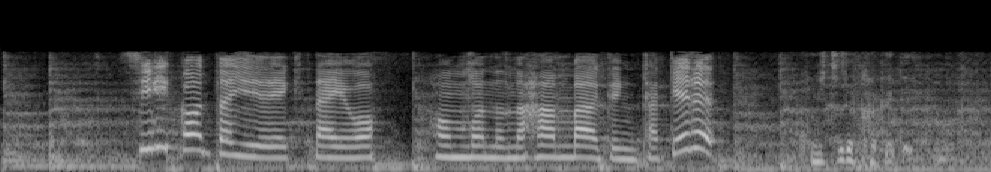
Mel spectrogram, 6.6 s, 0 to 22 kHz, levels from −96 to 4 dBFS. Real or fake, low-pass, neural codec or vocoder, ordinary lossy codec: fake; 7.2 kHz; codec, 16 kHz, 4 kbps, FunCodec, trained on Chinese and English, 50 frames a second; MP3, 64 kbps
